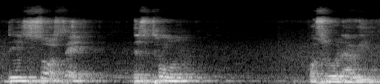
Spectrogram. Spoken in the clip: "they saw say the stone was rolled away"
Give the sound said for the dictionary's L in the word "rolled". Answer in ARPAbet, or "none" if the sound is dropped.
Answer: none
